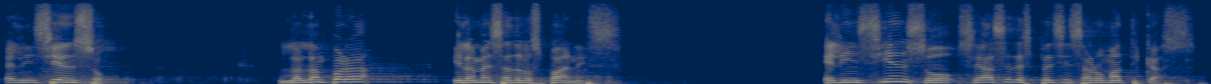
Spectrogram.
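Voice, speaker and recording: A man preaching a lively sermon, emphatic and animated, with joking asides and repeated words. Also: high-pitched, slow, pauses often, big-room sound.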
